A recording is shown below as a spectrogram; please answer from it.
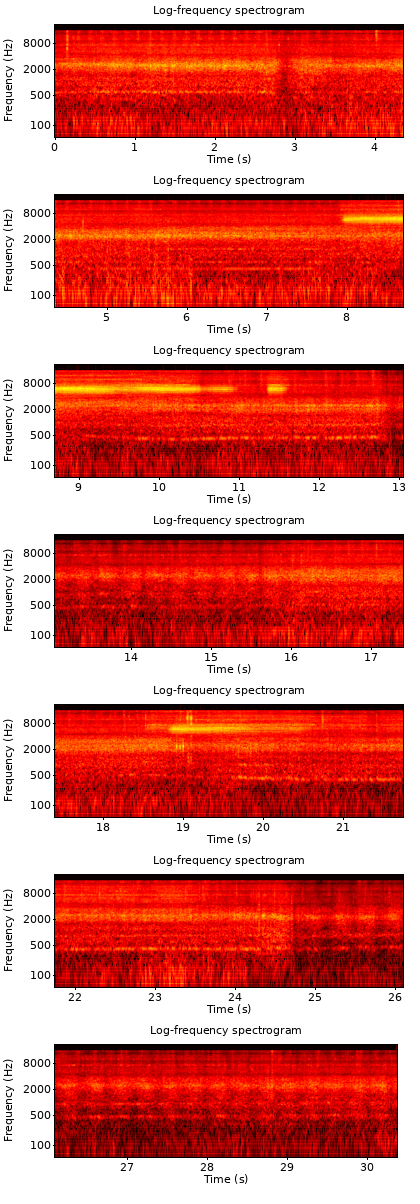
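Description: Mountain bike rolling fast down an asphalt road: wind rushing over the microphone and the knobby tyres humming on the tarmac, the hum dipping in pitch twice as the bike slows. A brief high squeal comes about eight seconds in and again near twenty seconds, and the noise drops about twenty-five seconds in.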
